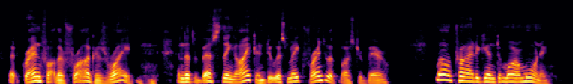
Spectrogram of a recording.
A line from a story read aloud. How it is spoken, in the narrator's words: said Little Joe, as he wiped tears of laughter from his eyes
